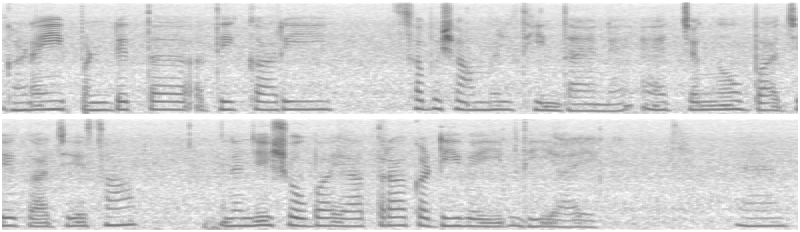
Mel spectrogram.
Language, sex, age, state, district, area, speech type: Sindhi, female, 45-60, Rajasthan, Ajmer, urban, spontaneous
